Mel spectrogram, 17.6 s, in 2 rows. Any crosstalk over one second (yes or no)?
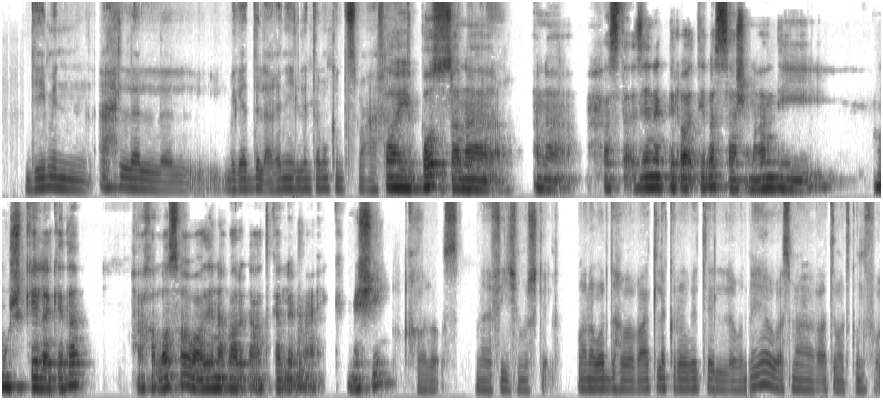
yes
